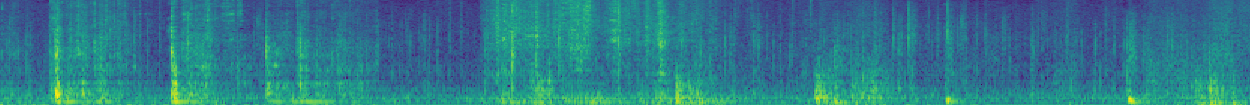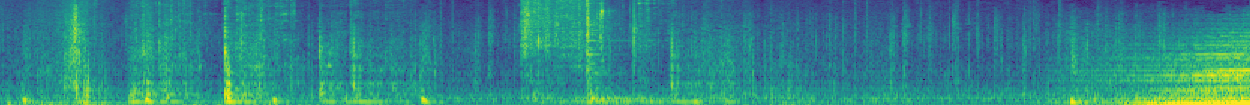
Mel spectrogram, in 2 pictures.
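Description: Footsteps thud softly on a wooden floor.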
